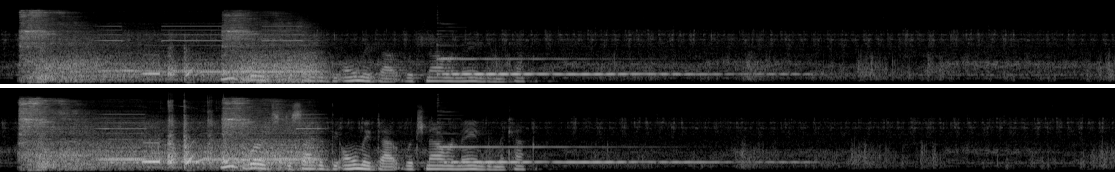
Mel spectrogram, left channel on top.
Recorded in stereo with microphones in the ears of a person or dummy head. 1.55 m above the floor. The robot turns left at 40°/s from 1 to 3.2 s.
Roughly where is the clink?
Centre.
